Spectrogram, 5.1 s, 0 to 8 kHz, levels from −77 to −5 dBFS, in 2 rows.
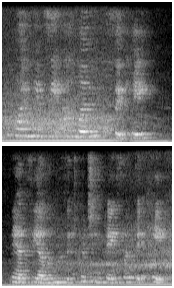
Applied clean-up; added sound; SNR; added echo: none; Motor vehicle (road); 3 dB; reverberation time 0.5 s.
